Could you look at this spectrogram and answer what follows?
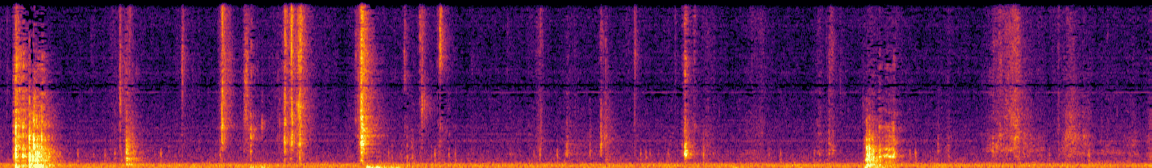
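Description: Paper and tape being handled on a tabletop: scattered short rustles and knocks, the loudest just after the start as a pair of scissors is set down on the table. A steady faint hum runs underneath.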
